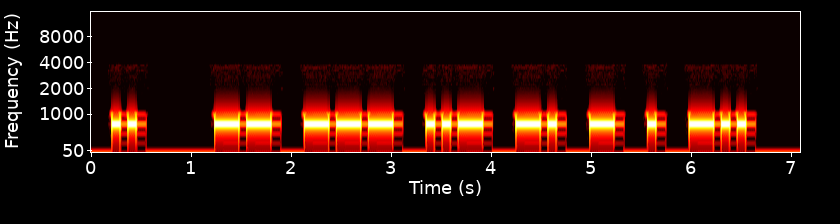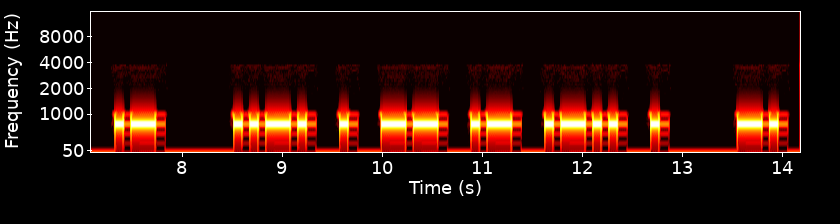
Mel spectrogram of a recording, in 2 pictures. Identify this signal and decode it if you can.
Morse code, heard as a keyed tone, about 15 wpm, spaced as for 13 wpm, 750 Hz. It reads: I MOUNTED A FEMALE N
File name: Morse / 13WPM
